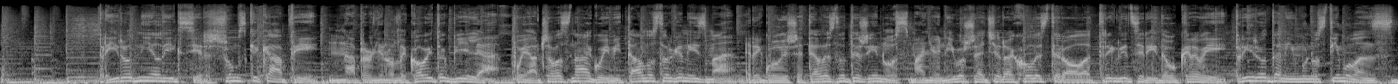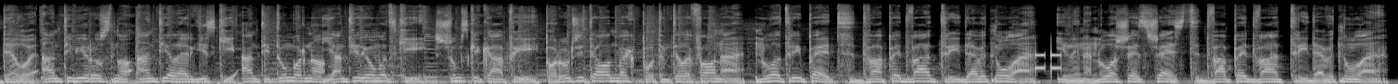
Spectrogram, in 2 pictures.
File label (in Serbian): radio reklama radio; Signal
